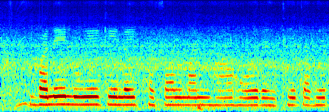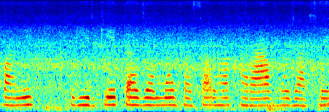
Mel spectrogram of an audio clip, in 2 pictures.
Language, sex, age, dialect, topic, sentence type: Chhattisgarhi, female, 25-30, Western/Budati/Khatahi, agriculture, statement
